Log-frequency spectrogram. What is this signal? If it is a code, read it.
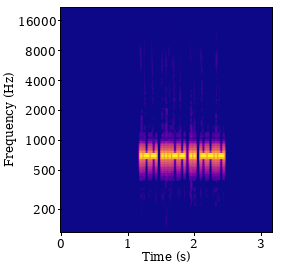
Morse code, heard as a keyed tone, about 43 wpm, 700 Hz. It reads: W3IQ
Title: USA Call Signs - 4 Characters - 3x Character Spacing - 45wpm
